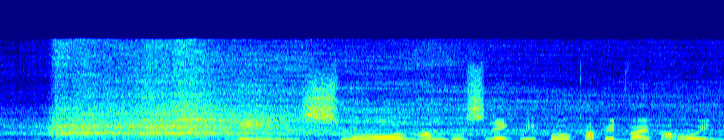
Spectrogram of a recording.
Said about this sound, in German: den Klang einer Sandrasselotter für uns eingefangen.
